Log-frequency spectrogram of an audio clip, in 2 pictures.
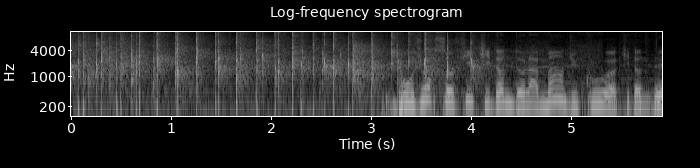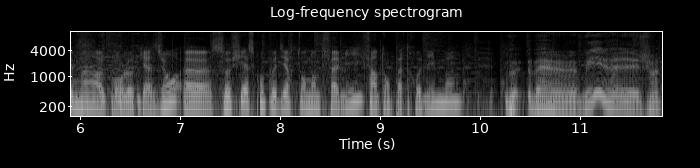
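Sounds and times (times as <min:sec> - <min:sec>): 
two people applauding: 0:00.0 - 0:04.4
speech: 0:03.3 - 0:11.8.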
